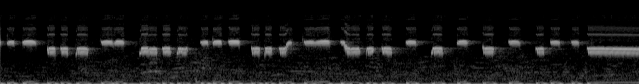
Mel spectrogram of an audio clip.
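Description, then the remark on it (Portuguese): A Peduá bird-call whistle, an ancient whistle of indigenous origin that imitates a bird and is used by some local hunters, trills in quick, bright bursts alternating between two pitches, chirping rapidly and continuously, ending on a longer held note. “O empresário explica que o Peduá é um apito que imita um pássaro.”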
